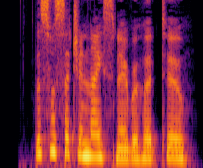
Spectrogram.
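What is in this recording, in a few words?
citizen remarks, female; vo; npc; source engine; episodic; episode 1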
